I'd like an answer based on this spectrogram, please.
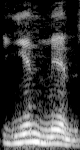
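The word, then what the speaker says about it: YInMn: It's pronounced yin min, something like that.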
